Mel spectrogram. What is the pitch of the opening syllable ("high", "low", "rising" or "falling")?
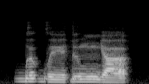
high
